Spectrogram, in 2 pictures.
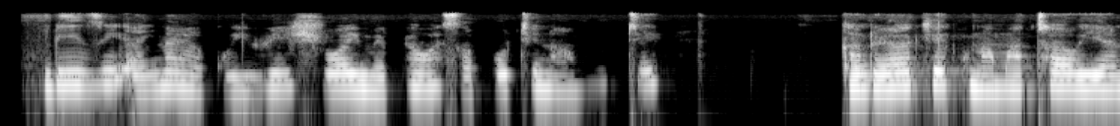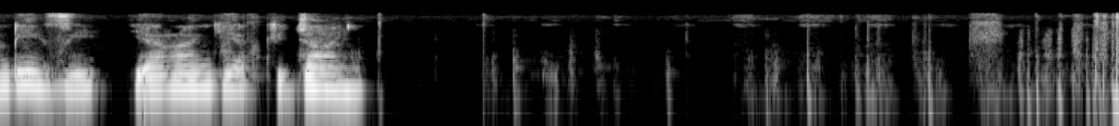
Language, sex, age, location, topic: Swahili, female, 18-24, Kisumu, agriculture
